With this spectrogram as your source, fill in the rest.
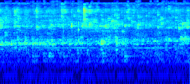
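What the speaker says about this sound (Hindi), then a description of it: "थोड़ा सा पानी भी शामिल किया है" Water poured into a cooking pot of shalgam gosht (turnip and mutton curry) with yogurt, onions and tomatoes, a steady faint trickling and splashing pour lasting a few seconds without talk.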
